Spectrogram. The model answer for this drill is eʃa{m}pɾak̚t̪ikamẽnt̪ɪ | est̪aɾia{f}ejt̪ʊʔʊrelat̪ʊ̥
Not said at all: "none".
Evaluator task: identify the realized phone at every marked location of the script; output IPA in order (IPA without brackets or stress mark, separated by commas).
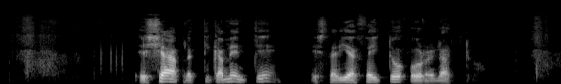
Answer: none, f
